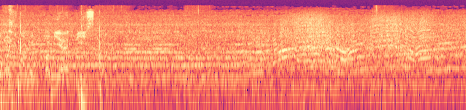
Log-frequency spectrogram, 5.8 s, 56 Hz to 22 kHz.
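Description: An F1 car in F1 Championship Edition pulls out of the garage, its engine note rising and sweeping in pitch at moderate volume behind someone talking, with a few sharp knocks early on.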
